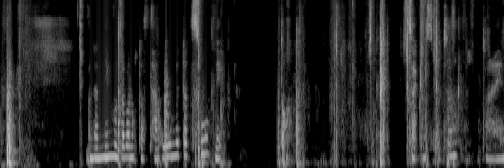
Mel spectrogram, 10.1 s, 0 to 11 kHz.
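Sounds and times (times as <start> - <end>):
cards rustling and slapping: 6.0 - 9.2.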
